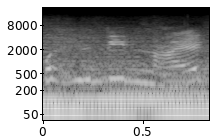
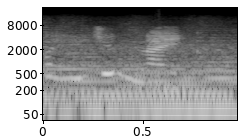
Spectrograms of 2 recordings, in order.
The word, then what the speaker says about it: बहिर्जी नाइक: कुछ लोग बहिर्जी नायक प्रोनाउंस करते हैं तो कुछ लोग बहिर्जी नायक प्रोनाउंस करते हैं, जबकि ये है बहिर्जी नाइक।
